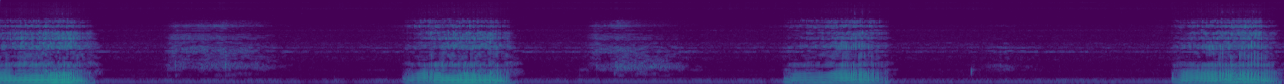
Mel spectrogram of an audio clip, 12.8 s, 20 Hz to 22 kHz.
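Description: Loud, rough, rattling snores with quieter breaths out between them, about 15 breaths a minute, over a faint steady room hum.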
